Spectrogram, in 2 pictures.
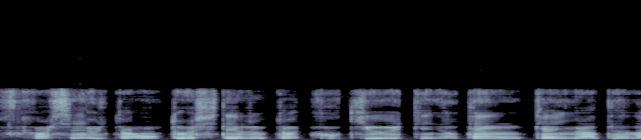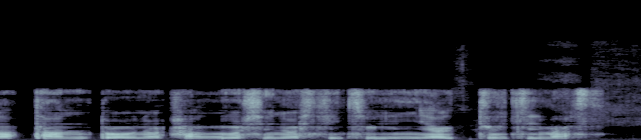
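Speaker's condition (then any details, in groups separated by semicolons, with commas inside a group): ALS, speech-generating device; ventilator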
